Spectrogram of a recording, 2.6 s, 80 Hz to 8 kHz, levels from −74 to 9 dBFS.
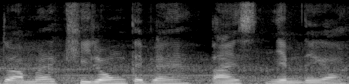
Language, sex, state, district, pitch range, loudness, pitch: Wancho, male, Arunachal Pradesh, Longding, 155-170 Hz, -16 LUFS, 165 Hz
